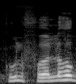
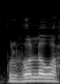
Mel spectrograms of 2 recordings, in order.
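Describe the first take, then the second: First: The second word begins with an 'f' sound. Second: The second word begins with an 'h' sound. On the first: The speaker calls it wrong. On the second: The speaker calls it right.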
